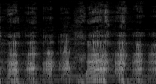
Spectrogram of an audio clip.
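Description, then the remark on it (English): A giant's deep, booming roar of laughter rolls out in a steady series of about seven loud, throaty bursts, with nothing else around it. “And then, distracted by his own newly invented rhyme, he roared with laughter.”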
